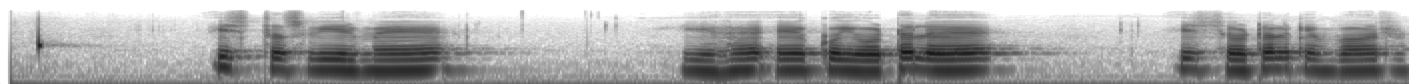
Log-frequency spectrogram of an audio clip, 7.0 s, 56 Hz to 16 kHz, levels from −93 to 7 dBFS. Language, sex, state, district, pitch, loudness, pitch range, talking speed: Hindi, male, Rajasthan, Bikaner, 150 Hz, -15 LUFS, 145-155 Hz, 110 wpm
